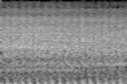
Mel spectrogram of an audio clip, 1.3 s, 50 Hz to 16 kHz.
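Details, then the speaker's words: Used motorcycle at about 15,500 km, checked before purchase: steady, even idle thump about thirteen pulses a second with no knocks or rattles; engine runs healthy, normal idle. "Let's hear the engine. Let's see if there is a difference in the working order. There is a proper working order. Let's hear it from here. There's no trouble here."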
